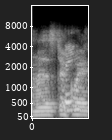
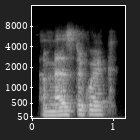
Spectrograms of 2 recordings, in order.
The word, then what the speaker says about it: Elmastukwek: think Do you want to pronounce Amestiquick. it? Sure. It's Thank Amestiquick. you. Amestiquick Damaguk.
